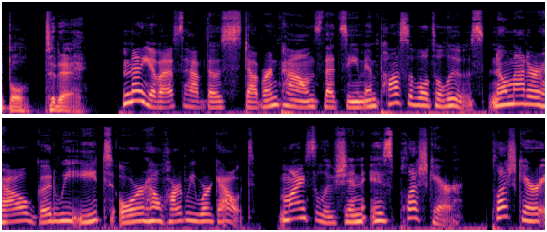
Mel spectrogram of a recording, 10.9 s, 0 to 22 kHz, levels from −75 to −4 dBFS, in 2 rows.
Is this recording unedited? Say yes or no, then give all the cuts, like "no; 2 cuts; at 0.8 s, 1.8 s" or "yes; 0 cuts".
no; 1 cut; at 1.0 s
